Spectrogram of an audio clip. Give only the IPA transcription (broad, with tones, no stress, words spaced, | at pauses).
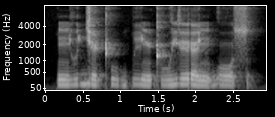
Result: ɲɯ˩˧ɟe˧˩ ʈʰu˧˩bpi˧˩ɲʈʰu˩˧ je˥ɾɛ˧˩ɲ bo˧˩s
